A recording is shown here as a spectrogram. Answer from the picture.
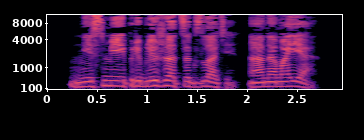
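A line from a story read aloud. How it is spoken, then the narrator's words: Sharp speech. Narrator (Russian): резко проговорил Мирослав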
